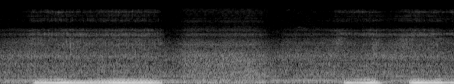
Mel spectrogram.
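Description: Loud, low, rumbling snores in repeated bursts with quieter breaths between: heavy snoring.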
